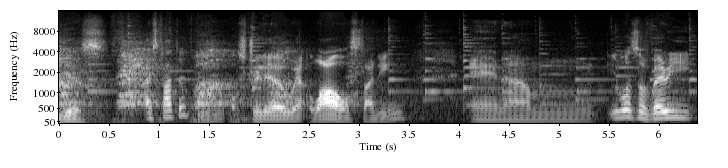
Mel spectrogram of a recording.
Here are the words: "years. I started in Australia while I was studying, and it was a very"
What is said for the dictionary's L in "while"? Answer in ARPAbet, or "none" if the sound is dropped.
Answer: N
